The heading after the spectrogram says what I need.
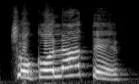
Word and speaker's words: chocolate: The word for chocolate in Spanish is chocolate. It's spelled the same, but we pronounce all the letters in the word.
